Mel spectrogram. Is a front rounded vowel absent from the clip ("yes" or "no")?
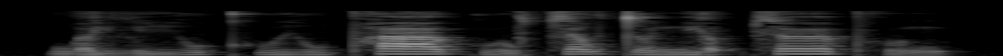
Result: no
